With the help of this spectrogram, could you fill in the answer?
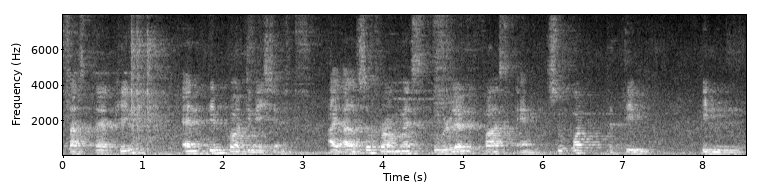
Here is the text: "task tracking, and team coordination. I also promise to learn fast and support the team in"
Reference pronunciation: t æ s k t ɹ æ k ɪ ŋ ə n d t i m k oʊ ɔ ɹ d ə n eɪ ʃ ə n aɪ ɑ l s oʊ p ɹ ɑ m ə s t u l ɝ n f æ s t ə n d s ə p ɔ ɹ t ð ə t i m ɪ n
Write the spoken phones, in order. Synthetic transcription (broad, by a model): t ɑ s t ʌ k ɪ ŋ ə n t i m k oʊ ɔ ɹ d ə n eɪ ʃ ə n aɪ ɑ l s oʊ p ɹ ɑ m ə s t u l ɝ n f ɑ s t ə n s ə p ɔ ɹ t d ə t i m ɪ n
